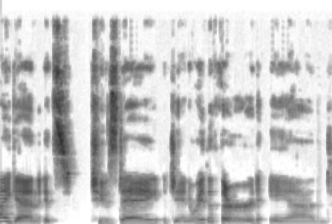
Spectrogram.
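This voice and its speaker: The woman talks very slowly. Her pitch moves in a lively way. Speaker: knitting podcaster. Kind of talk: casual vlog talk.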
